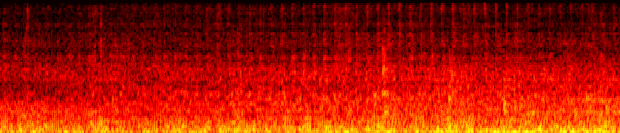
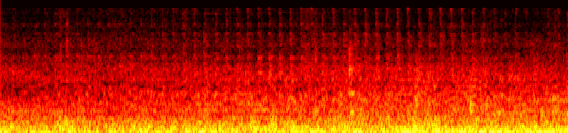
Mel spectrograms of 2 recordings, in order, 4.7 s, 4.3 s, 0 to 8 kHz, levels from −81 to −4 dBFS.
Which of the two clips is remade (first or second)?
first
